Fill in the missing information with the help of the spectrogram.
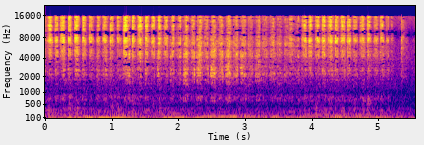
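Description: The tip of a yellow wooden colored pencil rubs across a thin white paper sheet on a clipboard while coloring a flower petal. It makes a soft, rapid scratching in quick back-and-forth strokes, about four a second, with bright papery texture over a steady low rumble.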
